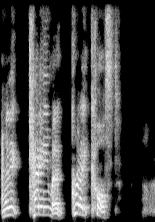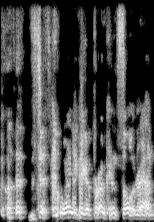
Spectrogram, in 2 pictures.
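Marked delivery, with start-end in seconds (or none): 0.0-2.4 really dramatic, grand, very high-pitched voice. Osmeros stands and holds out his sword at the table, in Osmeros's really dramatic voice. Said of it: "in like a really dramatic voice".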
